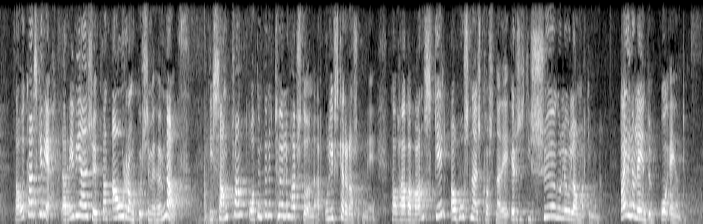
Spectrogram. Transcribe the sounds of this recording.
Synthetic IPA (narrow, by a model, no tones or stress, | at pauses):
θawɛɾkʰanscɪrjɛht̪aðrɪvjaðɛnsʏhpθanːaːwɾawŋkʏɾ̥sɛmvɪðɦœvʏmnaːwθ | θisamkʰvam̥t̪ɔːpʏmpʏɾʏmt̪ʰœːlʏmhakst̪ɔːðanːaɾɔɣlifscʰɛɾaɾansɔwknnɪ̰θawɦavavanscɪlawɦust̪naðɪskʰɔst̪naðɪʔɛɾʏsɛnsjḁt̪isœːɣʏlœɣʏlaːwmar̥cɪnuna | paːjðɪçawleːjɪnt̪ʏmɔɣejʏnt̪ʏm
